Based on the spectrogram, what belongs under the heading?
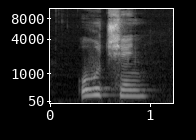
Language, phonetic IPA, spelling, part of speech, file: Ukrainian, [ˈut͡ʃenʲ], учень, noun, Uk-учень.ogg
- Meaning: 1. pupil, student 2. disciple (active follower or adherent of someone)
